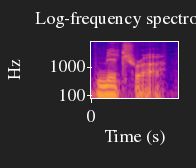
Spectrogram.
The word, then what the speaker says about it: Mitra: stuff like that but nobody ever says it correctly which is Mitra but I've you know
